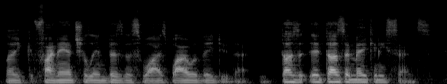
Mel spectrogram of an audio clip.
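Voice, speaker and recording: Hoarse low-voiced man ranting. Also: steady tone, a little fast. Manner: blunt, profane, exasperated ranting. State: hoarse from a lost voice and sick. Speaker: trading card game YouTuber. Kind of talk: ranting video commentary.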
